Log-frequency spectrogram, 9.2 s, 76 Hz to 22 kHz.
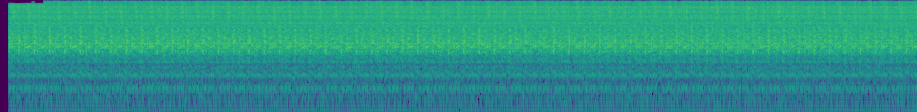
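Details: BMW M3 S65 V8 idling steadily with a light, fairly regular tick over the engine note, still present after bearings were just replaced; cause unknown.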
